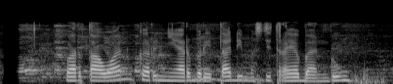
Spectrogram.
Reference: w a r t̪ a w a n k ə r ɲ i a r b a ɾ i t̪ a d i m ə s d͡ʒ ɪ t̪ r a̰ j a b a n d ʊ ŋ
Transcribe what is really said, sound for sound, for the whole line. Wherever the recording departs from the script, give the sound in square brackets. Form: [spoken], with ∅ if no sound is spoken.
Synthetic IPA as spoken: w a r t̪ a w a n k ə r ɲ i a r b [ə] ɾ i t̪ a d i m ə s d͡ʒ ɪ t̪ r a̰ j a b a n d ʊ ŋ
